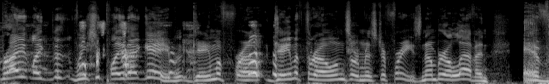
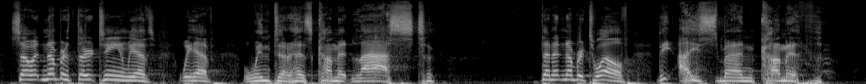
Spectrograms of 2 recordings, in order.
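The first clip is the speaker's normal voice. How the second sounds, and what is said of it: Bad impression of another person's voice. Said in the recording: “my best worst Arnold impression ... a bad Arnold impression”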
